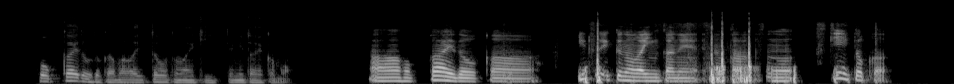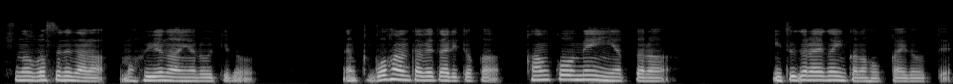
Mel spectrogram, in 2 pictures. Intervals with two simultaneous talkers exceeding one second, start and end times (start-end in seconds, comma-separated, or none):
none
